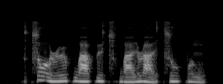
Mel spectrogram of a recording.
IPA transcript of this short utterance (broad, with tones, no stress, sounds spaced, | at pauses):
t͡s o˥˩ ʊ̯ ɻ ɻ̩˥ p w ä˧˥ p y˧˥ t͡sʰ w a˧˥ ɪ̯ ɻ a˨˩ ɪ̯ t͡s u˥˧ p ʊ˥˩ ŋ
